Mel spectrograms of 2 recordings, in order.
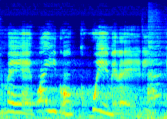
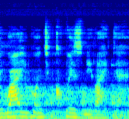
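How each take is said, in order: First: Higher, garbled Southern mumble. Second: Low, fully articulated words; clear translation. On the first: Retold or imitated. Mocking what he said instead, slurred mumble. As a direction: slur it until the words are lost. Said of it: "But he said". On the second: Shown as a demonstration. Explaining what he was trying to say, clearly articulated. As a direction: pronounce every word distinctly, pitched down. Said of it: "He was trying to say".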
